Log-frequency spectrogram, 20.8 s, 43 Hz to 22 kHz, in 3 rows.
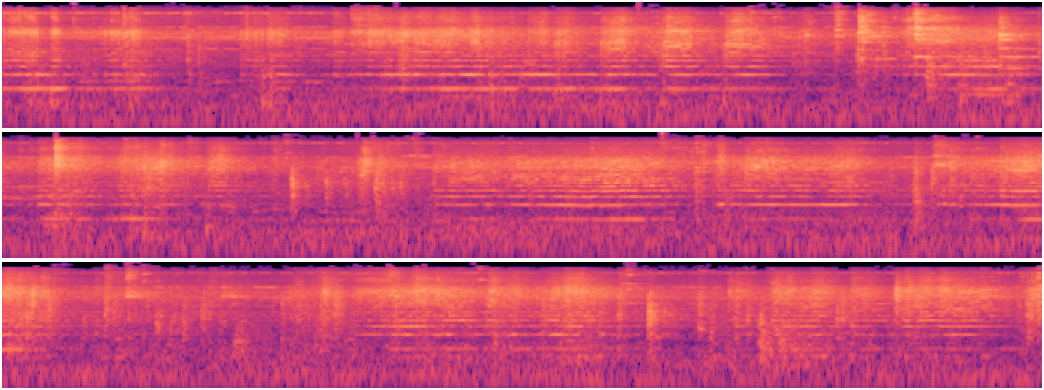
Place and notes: Oosterparkbuurt, Amsterdam, Nederland - Restoration works on a old school.
Restauratiewerkzaamheden/restoration work 3e H.B.S. Mauritskade (Amsterdam, July 22nd 2013) - binaural recording.
Noord-Holland, Nederland, European Union, 22 July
